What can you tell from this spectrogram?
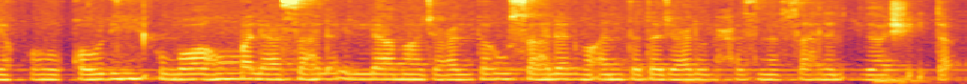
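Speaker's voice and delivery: soft, even recitation of a dua; recited prayer. Real, not acted. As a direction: recite the supplication quietly and devoutly. Recites dua before lesson. (धीमी आवाज़ में दुआ पढ़ना)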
